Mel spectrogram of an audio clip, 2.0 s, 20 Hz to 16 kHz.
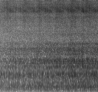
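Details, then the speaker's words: DC electric motor, 250 V DC, on antique Hyster forklift undergoing Cummins 8.3 L swap, run on low voltage: steady whir under load with hissy crackling fizz; brushes arcing on commutator, low voltage blamed. "you can hear those brushes arc and i'm gonna have to work on that motor doesn't help running low voltage on here"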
